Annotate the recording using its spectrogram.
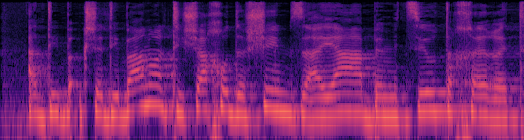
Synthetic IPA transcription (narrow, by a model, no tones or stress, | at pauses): ʔadibkʃe̞dibaʁnualt̪iʃaχo̞daʃimzeajabe̞me̞t͡siutaχe̞ʁe̞t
